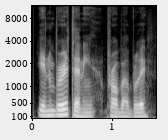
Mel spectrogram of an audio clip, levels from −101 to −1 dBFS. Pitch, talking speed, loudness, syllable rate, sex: 125 Hz, 115 wpm, -18 LUFS, 6.0 syllables/s, male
